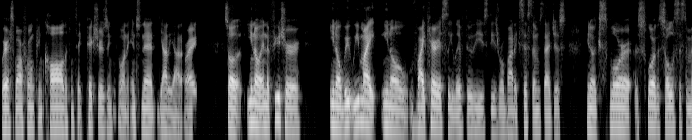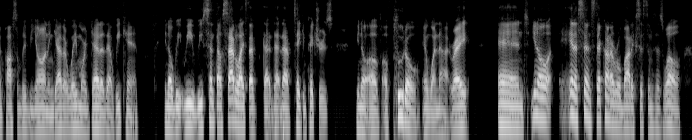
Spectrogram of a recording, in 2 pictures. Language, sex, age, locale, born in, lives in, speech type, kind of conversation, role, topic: English, male, 25-29, en-US, United States, United States, conversation, unstructured, none, How will robots affect jobs in the future?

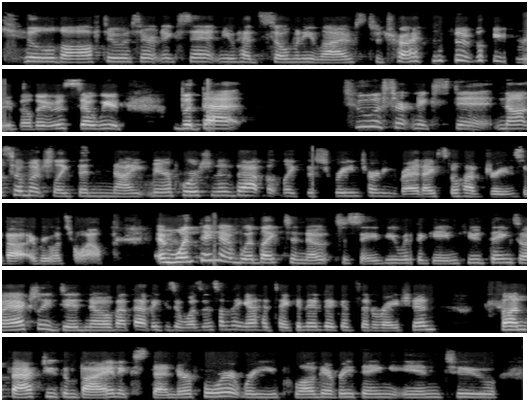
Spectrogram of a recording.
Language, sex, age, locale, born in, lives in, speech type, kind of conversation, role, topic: English, female, 20-24, en-US, United States, United States, conversation, unstructured, none, Which childhood cartoon or game still makes you smile?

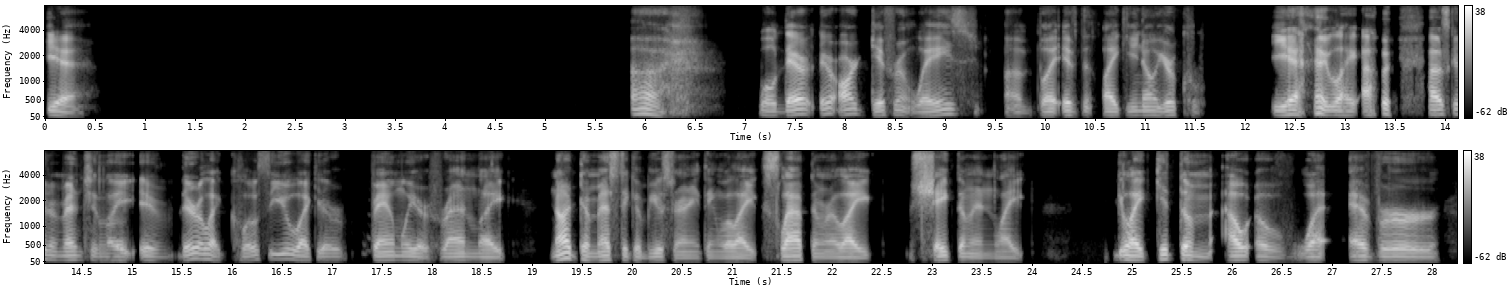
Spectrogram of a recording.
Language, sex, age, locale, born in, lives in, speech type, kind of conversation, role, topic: English, male, 18-19, en-US, United States, United States, conversation, podcast, guest, What helps you navigate disagreements while maintaining respect and understanding?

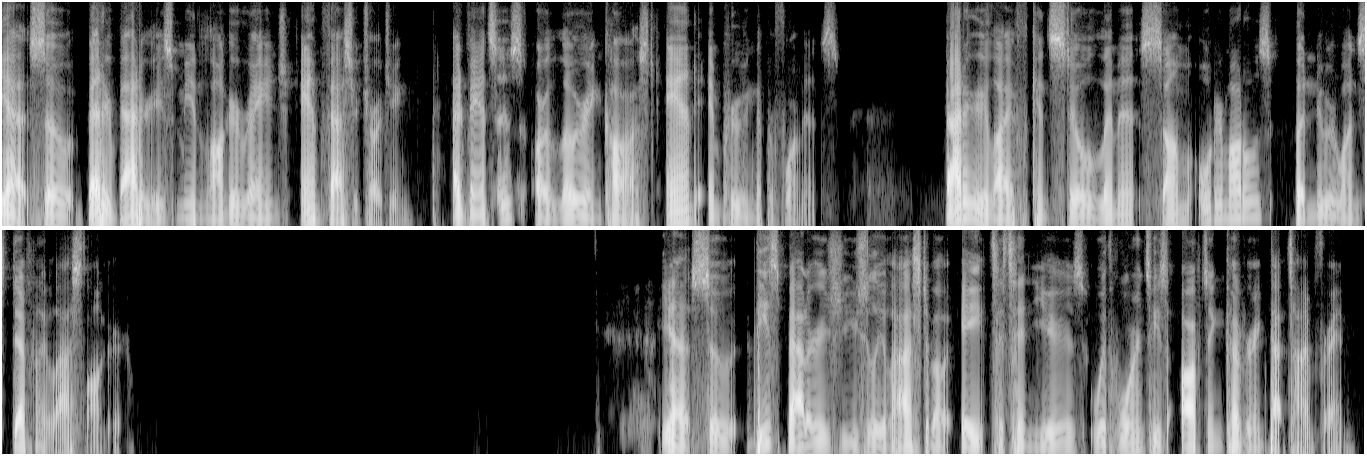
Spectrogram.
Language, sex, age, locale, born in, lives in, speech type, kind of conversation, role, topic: English, male, 18-19, en-US, United States, United States, read, expert-assistant, expert, How do electric cars work and what are their benefits?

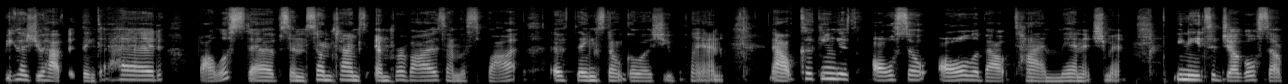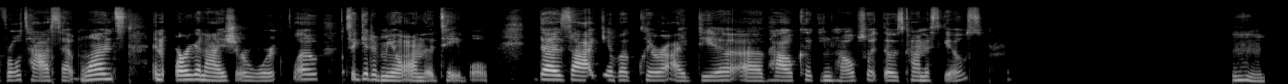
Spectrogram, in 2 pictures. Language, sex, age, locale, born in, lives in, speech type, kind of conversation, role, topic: English, female, 25-29, en-US, United States, United States, read, expert-assistant, expert, What are the positive effects of learning to cook?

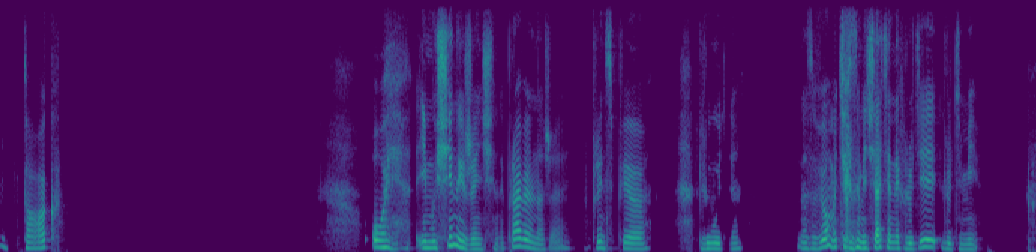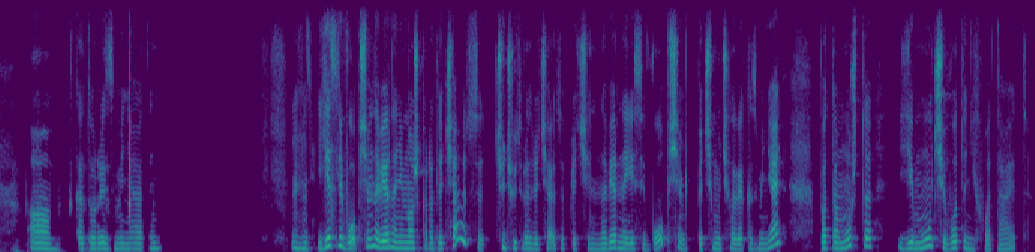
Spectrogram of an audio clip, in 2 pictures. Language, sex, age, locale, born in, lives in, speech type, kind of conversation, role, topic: Russian, female, 30-34, ru-RU, Russia, Germany, conversation, unstructured, none, Почему люди изменяют в отношениях?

